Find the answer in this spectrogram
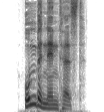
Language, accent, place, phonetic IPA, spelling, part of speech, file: German, Germany, Berlin, [ˈʊmbəˌnɛntəst], umbenenntest, verb, De-umbenenntest.ogg
- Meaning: second-person singular dependent subjunctive II of umbenennen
